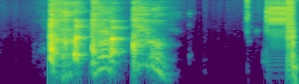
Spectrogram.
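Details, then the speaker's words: Adult male live sports commentator, feeling short of breath and wheezy: three quick, harsh, voiced coughs in a row, then a brief pause and breath; cough. "good Lord if I sound like I'm wheezing into this mug it's cuz I am"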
